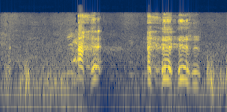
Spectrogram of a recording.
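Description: A child laughing in short bursts: one burst about a second in and a quick run of three laughs near the end.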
